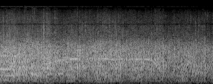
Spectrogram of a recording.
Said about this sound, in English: That thunderous applause is exactly what she's looking for.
